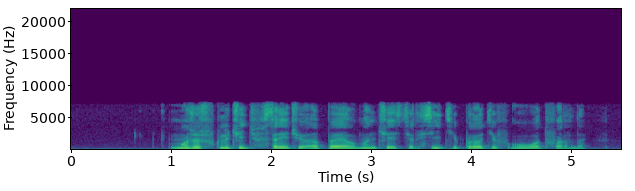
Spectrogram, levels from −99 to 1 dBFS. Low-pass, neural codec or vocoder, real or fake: 7.2 kHz; none; real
